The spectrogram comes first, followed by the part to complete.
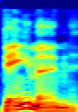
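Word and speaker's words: daimon: when you look at the old definition of demon it actually used to be pronounced Damon and the Greeks looked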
